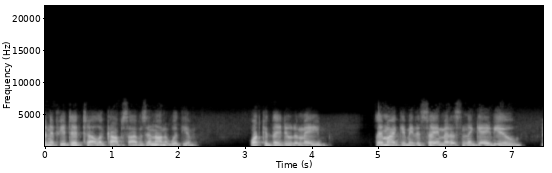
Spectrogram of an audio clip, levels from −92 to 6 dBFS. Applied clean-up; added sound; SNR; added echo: neural mask model Resemble Enhance denoiser.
